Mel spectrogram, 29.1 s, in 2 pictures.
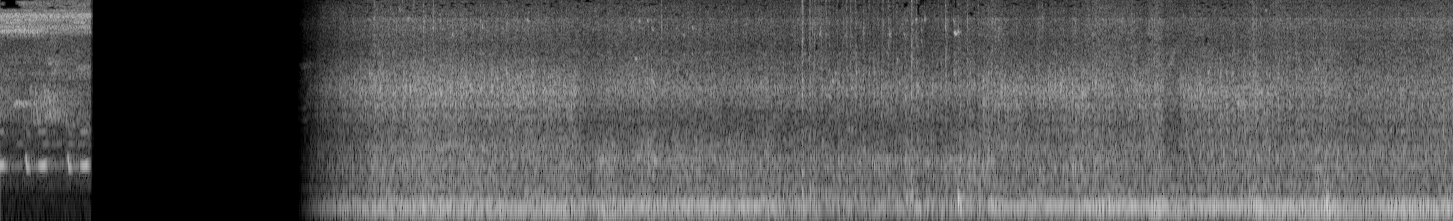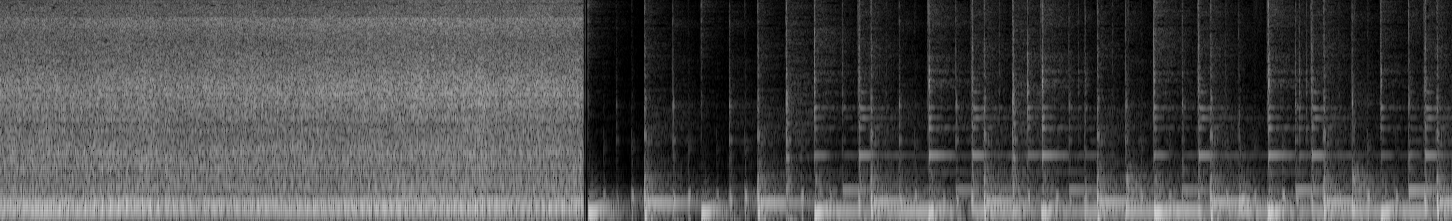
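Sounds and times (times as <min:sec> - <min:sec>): car engine running: 0:03.1 - 0:20.4
vehicle knocks and rattles: 0:03.6 - 0:15.6.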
